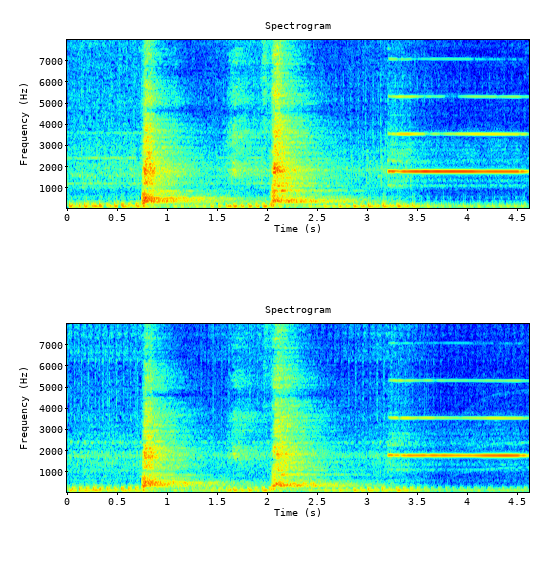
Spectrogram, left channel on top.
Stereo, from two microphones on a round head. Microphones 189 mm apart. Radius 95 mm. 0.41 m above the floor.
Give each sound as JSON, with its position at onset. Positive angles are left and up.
{"t": 0.7, "sound": "a dog barking", "side_deg": 10, "distance_m": 0.6}
{"t": 3.2, "sound": "a flute", "side_deg": 15, "distance_m": 0.6}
